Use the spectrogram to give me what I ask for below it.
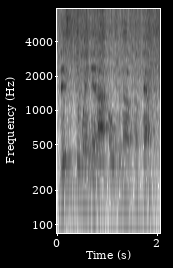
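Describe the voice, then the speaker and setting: A man's voice: medium pitch, very animated, fast. A man teaching an informal hands-on cooking demonstration, explaining carefully and unhurriedly step by step and often checking that listeners follow. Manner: often checks understanding with okay, right. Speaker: cooking club instructor, home cook. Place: indoors at a house, far from mic. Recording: roomy, distant mic with loud noise.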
